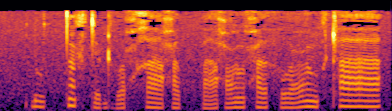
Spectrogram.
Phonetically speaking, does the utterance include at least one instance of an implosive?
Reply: yes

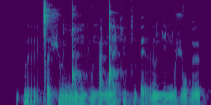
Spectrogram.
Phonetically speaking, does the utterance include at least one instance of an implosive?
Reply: yes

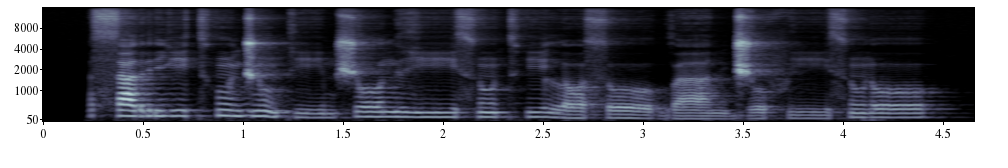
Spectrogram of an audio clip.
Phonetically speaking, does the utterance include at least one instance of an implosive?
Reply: no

